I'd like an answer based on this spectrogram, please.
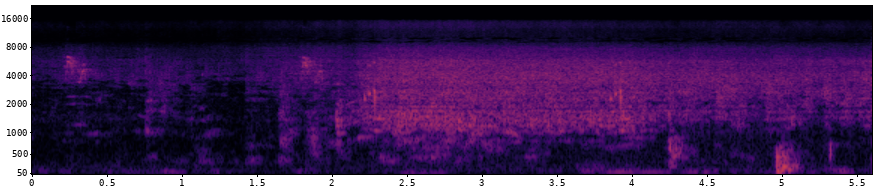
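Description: A steady hiss, like running or spraying water, sets in about two seconds in and holds, with a few faint short chirps and knocks before it and a low thud near the end.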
